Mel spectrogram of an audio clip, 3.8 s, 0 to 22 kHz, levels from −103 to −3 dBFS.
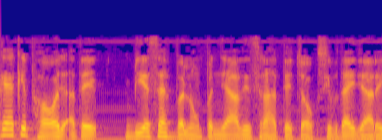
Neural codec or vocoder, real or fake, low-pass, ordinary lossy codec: none; real; 7.2 kHz; none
